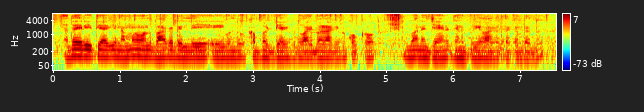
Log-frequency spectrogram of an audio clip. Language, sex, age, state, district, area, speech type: Kannada, male, 30-45, Karnataka, Bellary, urban, spontaneous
